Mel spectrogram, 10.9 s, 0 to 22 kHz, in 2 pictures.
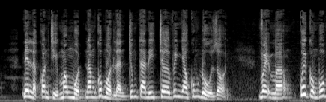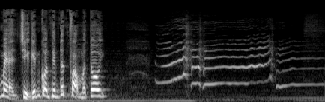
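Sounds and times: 
speech: 0.4 - 7.3
girl bursting into tears, crying: 8.0 - 10.8.

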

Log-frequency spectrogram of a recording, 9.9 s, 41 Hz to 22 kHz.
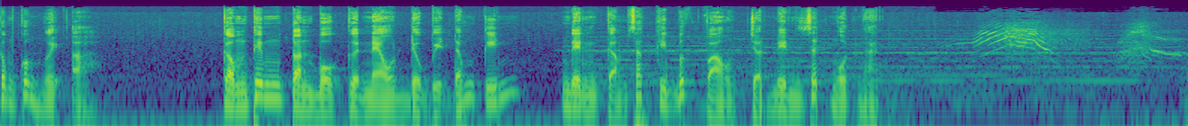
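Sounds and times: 
speech: 0.0 - 0.9, 1.8 - 7.5
steady tonal background: 4.6 - 9.8
cat meowing inside a musty empty house: 8.1 - 9.8.

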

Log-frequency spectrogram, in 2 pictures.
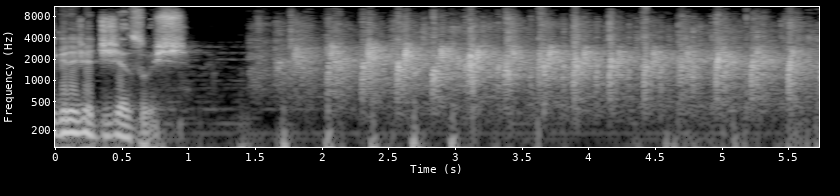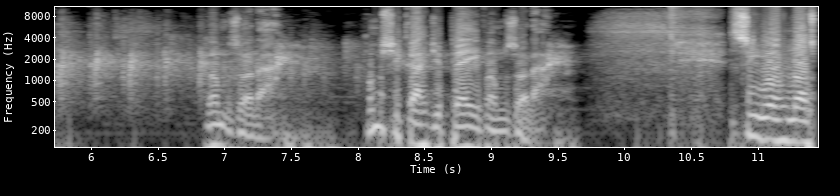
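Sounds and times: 
speech: 0.0 - 3.1, 6.9 - 9.7, 10.8 - 11.4
church congregation applauding at a baptism: 1.5 - 8.7.

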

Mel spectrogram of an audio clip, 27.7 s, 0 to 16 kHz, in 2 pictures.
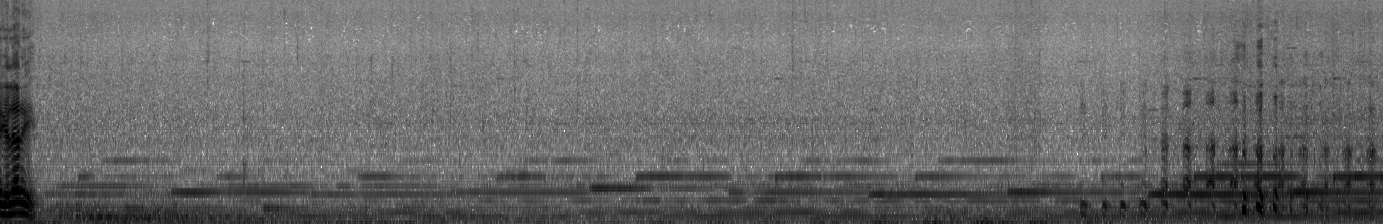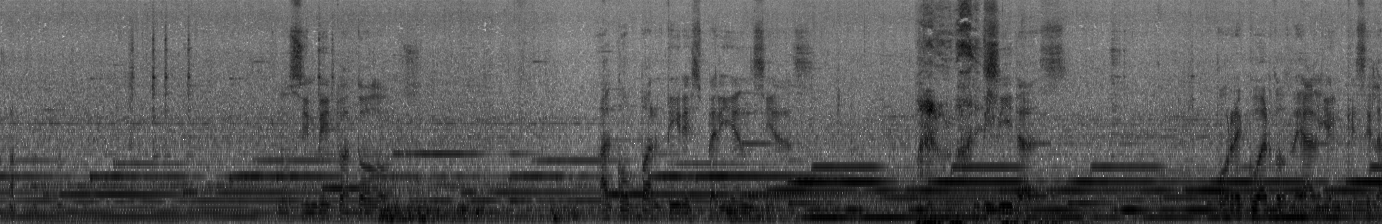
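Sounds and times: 
speech: 0.0 - 0.5
steady rain patter: 0.0 - 27.6
sustained musical tones: 0.0 - 27.6
laughter: 10.8 - 14.5, 23.0 - 24.2.

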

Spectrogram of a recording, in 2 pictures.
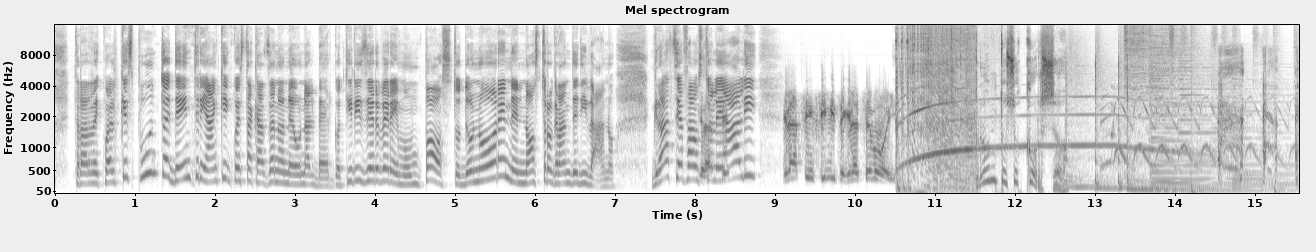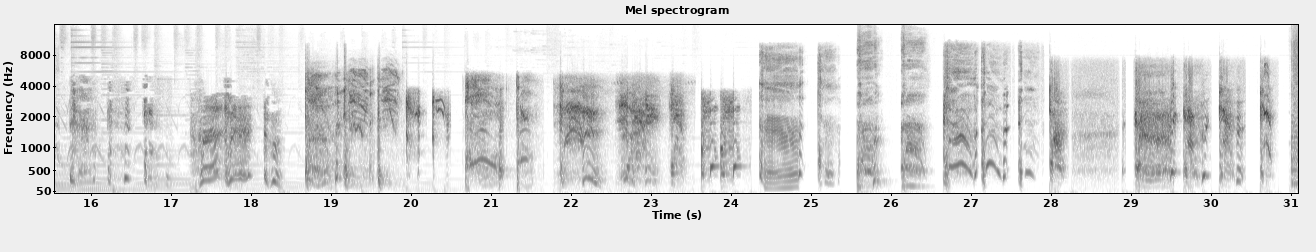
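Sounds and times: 
speech: 0.2 - 13.5
coughing: 14.5 - 28.3, 29.0 - 30.9.

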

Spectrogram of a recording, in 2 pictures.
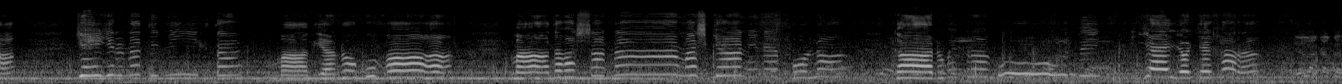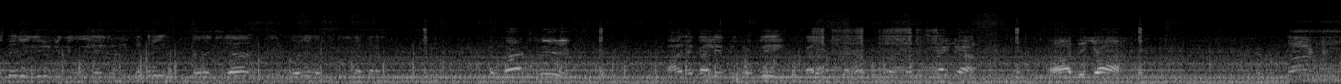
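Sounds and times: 
boat engine droning on the way to an island: 0.0 - 26.8
speech: 0.8 - 14.2, 14.8 - 17.4, 18.4 - 19.6, 20.2 - 25.0.

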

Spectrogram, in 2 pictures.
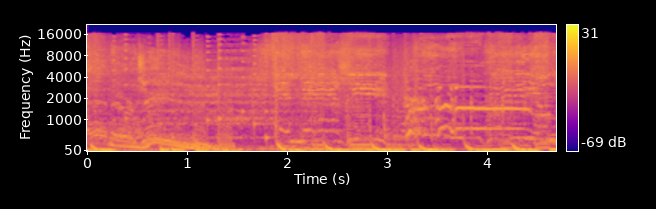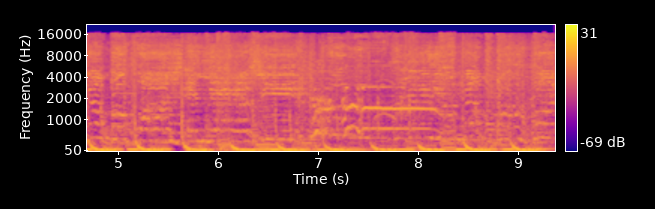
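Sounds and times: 
loud dense music with a steady driving beat: 0.0 - 9.3
rooster crowing: 3.2 - 4.4, 7.0 - 8.2.

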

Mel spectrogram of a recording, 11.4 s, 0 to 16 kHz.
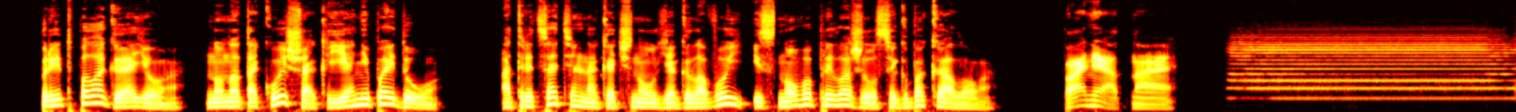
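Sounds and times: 
speech: 0.3 - 9.4
horn signal marking the start of a tournament's first day: 9.2 - 11.3.

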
